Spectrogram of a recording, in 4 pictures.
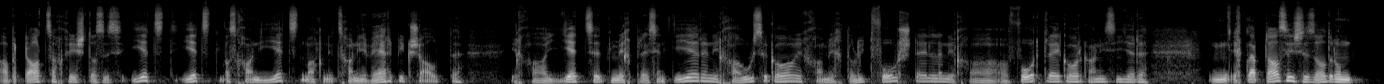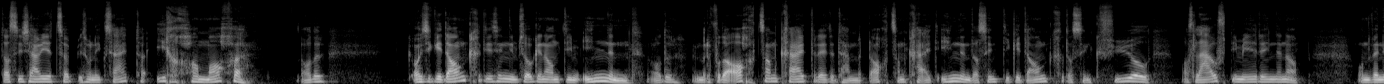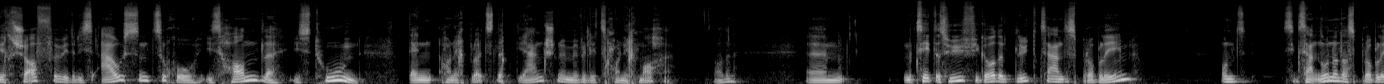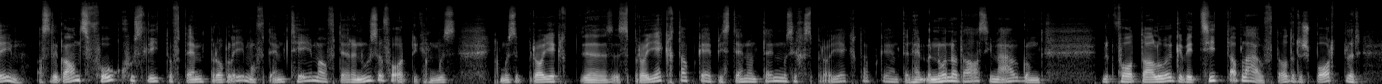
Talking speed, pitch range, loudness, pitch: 205 wpm, 105-140 Hz, -25 LUFS, 120 Hz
